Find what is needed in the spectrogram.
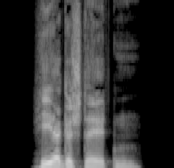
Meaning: inflection of hergestellt: 1. strong genitive masculine/neuter singular 2. weak/mixed genitive/dative all-gender singular 3. strong/weak/mixed accusative masculine singular 4. strong dative plural
- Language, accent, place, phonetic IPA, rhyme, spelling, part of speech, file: German, Germany, Berlin, [ˈheːɐ̯ɡəˌʃtɛltn̩], -eːɐ̯ɡəʃtɛltn̩, hergestellten, adjective, De-hergestellten.ogg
